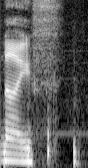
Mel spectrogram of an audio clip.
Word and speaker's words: knife: What do you mean the K is silent and knife? What are you talking about?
